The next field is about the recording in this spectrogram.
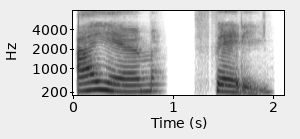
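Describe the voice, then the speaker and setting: A woman in her thirties from Colombia leads a beginner English lesson. She speaks in a fairly high voice, extremely slowly, and lays out each simple phrase with care before repeating it. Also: creaky. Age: 30s. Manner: very slow, deliberate, with frequent repetition. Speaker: English teacher.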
